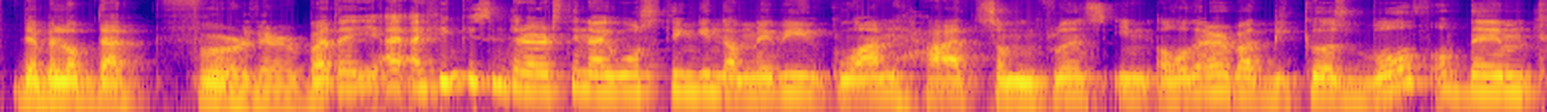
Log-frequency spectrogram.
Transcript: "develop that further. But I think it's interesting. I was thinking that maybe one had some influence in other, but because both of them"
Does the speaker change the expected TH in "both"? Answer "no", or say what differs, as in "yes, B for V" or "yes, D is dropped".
no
